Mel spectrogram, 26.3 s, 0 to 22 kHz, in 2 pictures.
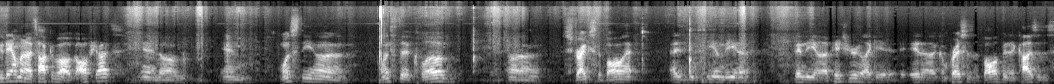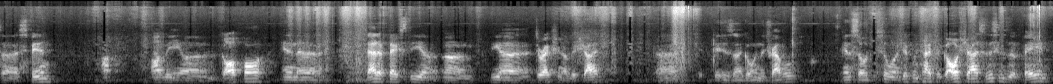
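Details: Adult man with lifelong stuttering, present as long as he can remember; real speech from his own 2013–2019 recordings. Finding: stuttering.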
